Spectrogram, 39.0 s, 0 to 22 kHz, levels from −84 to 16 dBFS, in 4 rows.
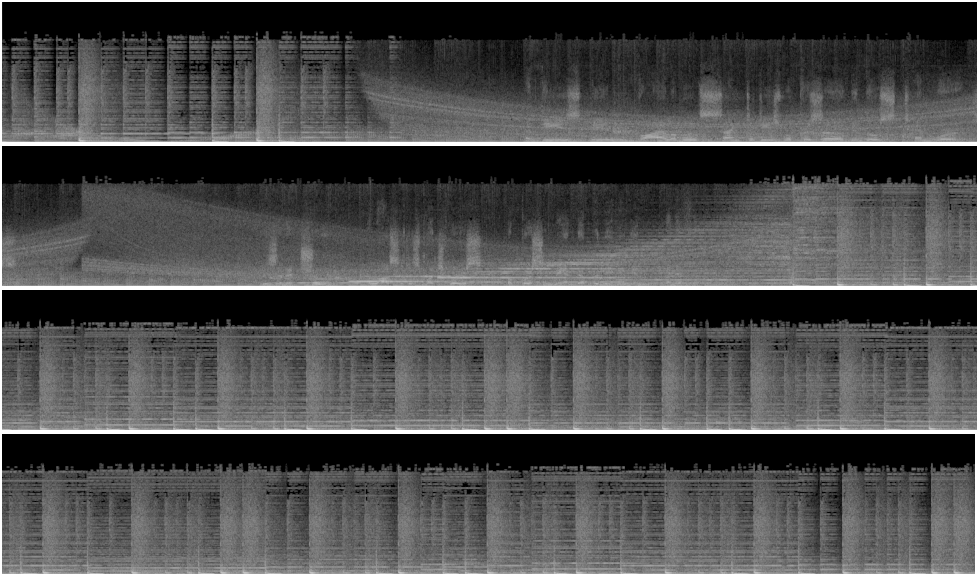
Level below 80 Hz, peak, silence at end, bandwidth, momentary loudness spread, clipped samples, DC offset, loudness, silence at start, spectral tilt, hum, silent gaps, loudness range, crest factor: -22 dBFS; -2 dBFS; 0 s; 17.5 kHz; 9 LU; under 0.1%; under 0.1%; -19 LUFS; 0 s; -4.5 dB/octave; none; none; 5 LU; 16 dB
